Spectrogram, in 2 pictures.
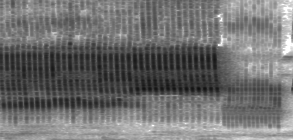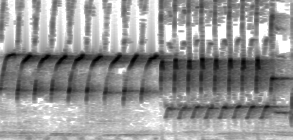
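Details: Excited canary singing to prompt females toward mating and nest building: a loud rapid buzzing trill, a softer low rattle, then clear ringing upslurred whistles repeated about twice per second and steady level notes.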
